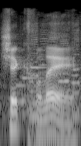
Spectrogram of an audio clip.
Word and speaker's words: Chick-fil-A: had the standard spelling though is pronounced chick-fil-a we also now knew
